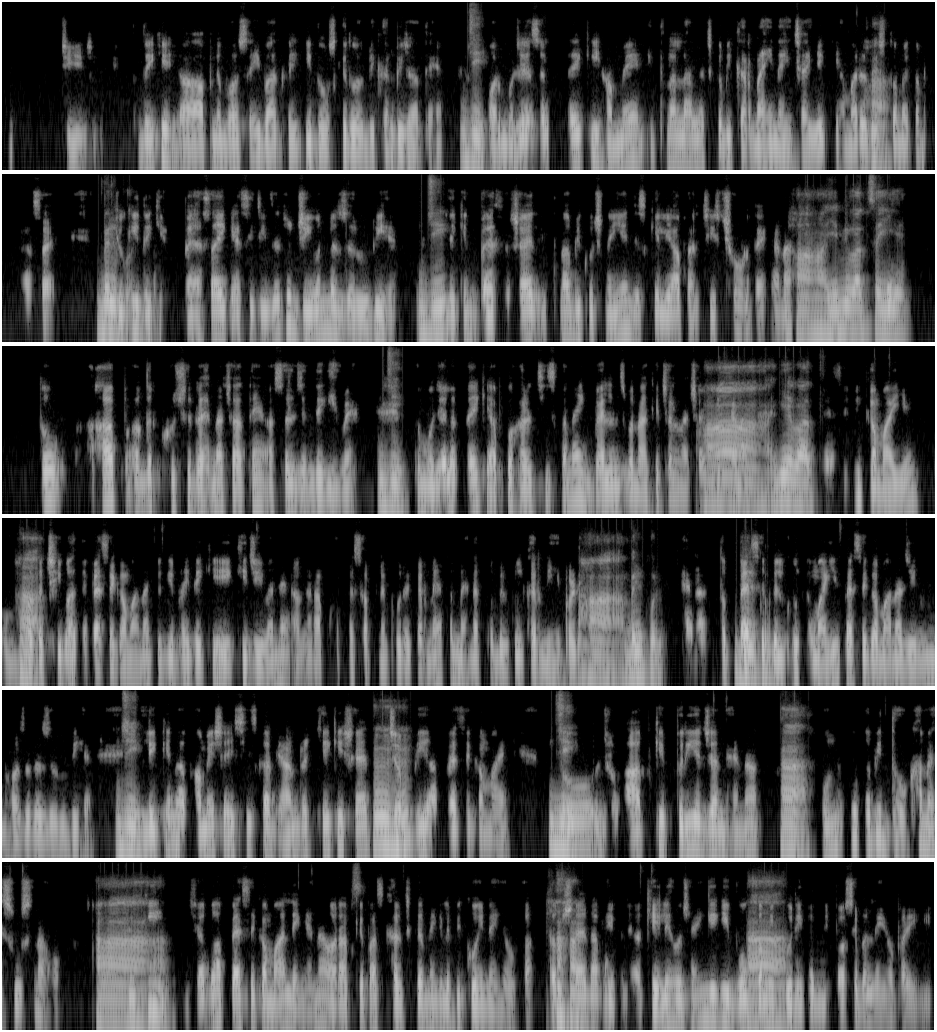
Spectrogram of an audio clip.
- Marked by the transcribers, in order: static; distorted speech; in English: "बैलेंस"; other noise; chuckle; in English: "पॉसिबल"
- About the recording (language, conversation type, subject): Hindi, unstructured, पैसे के लिए आप कितना समझौता कर सकते हैं?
